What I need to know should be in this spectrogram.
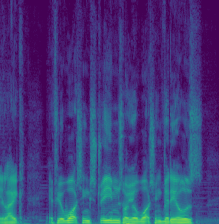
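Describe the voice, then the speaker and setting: A man with a slight Scottish accent speaks at a medium pitch. He moves at a fairly quick pace with music in the background. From Scotland. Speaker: streamer, former teacher. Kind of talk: casual Q&A video.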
